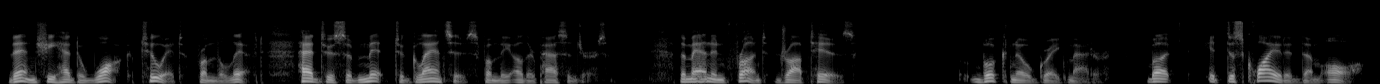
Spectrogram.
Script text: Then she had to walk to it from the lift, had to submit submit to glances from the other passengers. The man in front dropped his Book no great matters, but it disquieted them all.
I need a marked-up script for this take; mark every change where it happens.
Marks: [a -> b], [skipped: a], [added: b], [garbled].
Then she had to walk to it from the lift, had to submit [skipped: submit] to glances from the other passengers. The man in front dropped his Book no great [matters, -> matter] but it disquieted them all.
